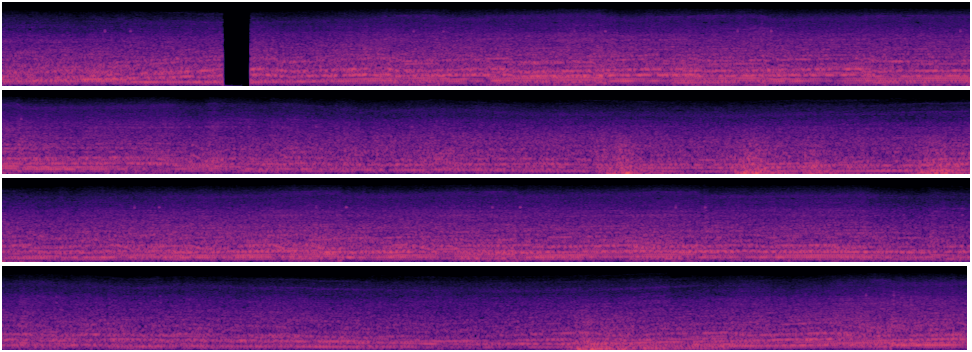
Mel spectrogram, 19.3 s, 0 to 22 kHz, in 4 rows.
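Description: Race car engines in the F1 2019 video game, Azerbaijan round, rev and accelerate in a loud, continuous field of rising and falling engine tones at the race start, with occasional sharp bursts.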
